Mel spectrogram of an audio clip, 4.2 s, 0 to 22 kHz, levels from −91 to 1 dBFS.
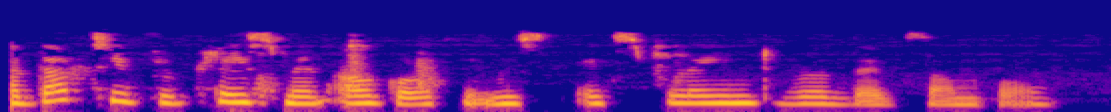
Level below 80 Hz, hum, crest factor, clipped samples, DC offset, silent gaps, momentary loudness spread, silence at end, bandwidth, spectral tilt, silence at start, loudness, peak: -60 dBFS; none; 16 dB; under 0.1%; under 0.1%; none; 11 LU; 0.25 s; 7.8 kHz; -4 dB/octave; 0.05 s; -17 LUFS; -2 dBFS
